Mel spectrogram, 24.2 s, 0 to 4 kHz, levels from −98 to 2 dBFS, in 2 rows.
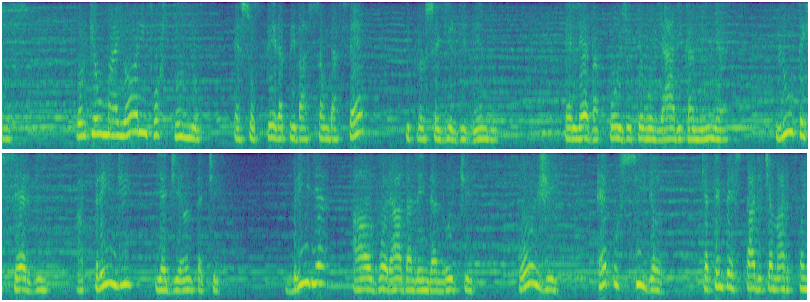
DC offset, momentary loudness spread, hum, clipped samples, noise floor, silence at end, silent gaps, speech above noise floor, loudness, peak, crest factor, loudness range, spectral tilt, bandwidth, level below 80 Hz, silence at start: under 0.1%; 15 LU; none; under 0.1%; -35 dBFS; 0 s; none; 22 dB; -15 LUFS; 0 dBFS; 14 dB; 3 LU; -12 dB/octave; 4 kHz; -48 dBFS; 0 s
